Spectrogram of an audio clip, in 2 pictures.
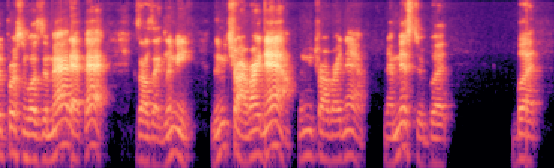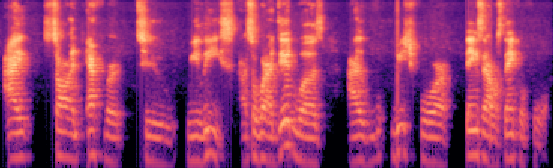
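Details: Male with aphasia, which he says is affecting him today, losing track of his point; word repetitions; aphasia.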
